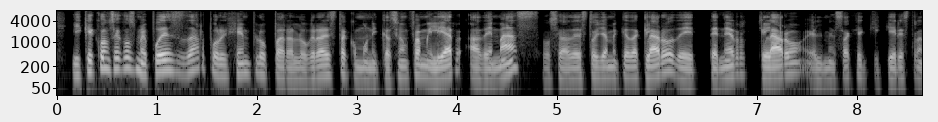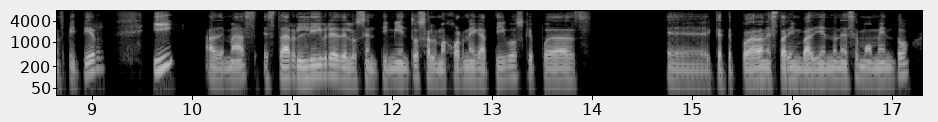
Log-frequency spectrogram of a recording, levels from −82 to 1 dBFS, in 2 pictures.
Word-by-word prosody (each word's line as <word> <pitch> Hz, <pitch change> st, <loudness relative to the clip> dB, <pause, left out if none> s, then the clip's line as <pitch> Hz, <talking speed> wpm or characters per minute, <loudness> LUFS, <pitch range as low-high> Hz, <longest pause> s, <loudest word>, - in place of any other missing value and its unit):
¿Y 120 Hz, -, -2 dB
qué 150 Hz, -, +4 dB
consejos 180 Hz, +1 st, +2 dB
me -, -, +2 dB
puedes 150 Hz, -2 st, +5 dB
dar, 155 Hz, +5 st, 0 dB
por 115 Hz, -, -1 dB
ejemplo, 125 Hz, +2 st, -3 dB
para 95 Hz, -2 st, 0 dB
lograr 95 Hz, +4 st, +2 dB
esta 115 Hz, -, +1 dB
comunicación 95 Hz, +2 st, -4 dB
familiar? 105 Hz, 0 st, +4 dB
Además, 90 Hz, -1 st, +2 dB
o -, -, -11 dB
sea, 90 Hz, -, -2 dB
de 95 Hz, -, +1 dB
esto 100 Hz, +2 st, -2 dB
ya 100 Hz, -, +1 dB
me 100 Hz, -2 st, -7 dB
queda 105 Hz, +2 st, +1 dB
claro, 105 Hz, +10 st, +5 dB
de 95 Hz, -2 st, +1 dB
tener 110 Hz, +6 st, +1 dB
claro 105 Hz, +7 st, +5 dB
el 90 Hz, 0 st, -7 dB
mensaje 90 Hz, -1 st, -5 dB
que -, -, -18 dB
quieres -, -, -3 dB
transmitir. 150 Hz, +8 st, -5 dB, 0.4 s
Y 200 Hz, -, +3 dB, 0.3 s
además, 95 Hz, +4 st, -2 dB
estar 105 Hz, 0 st, +1 dB
libre 110 Hz, +3 st, +1 dB
de 100 Hz, -, 0 dB
los 90 Hz, -1 st, -1 dB
sentimientos, 90 Hz, +2 st, -2 dB
a -, -, +2 dB
lo -, -, -5 dB
mejor 90 Hz, +3 st, -4 dB
negativos, 95 Hz, +2 st, -3 dB
que -, -, -8 dB
puedas, 90 Hz, -1 st, -3 dB, 0.7 s
eh, 80 Hz, -3 st, -8 dB
que -, -, -2 dB
te -, -, -9 dB
puedan 90 Hz, +2 st, +1 dB
estar 90 Hz, +1 st, +1 dB
invadiendo 90 Hz, 0 st, -1 dB
en 95 Hz, -, -4 dB
ese 100 Hz, +5 st, -3 dB
momento, 95 Hz, +5 st, -4 dB
100 Hz, 180 wpm, -27 LUFS, 90-115 Hz, 0.7 s, puedes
